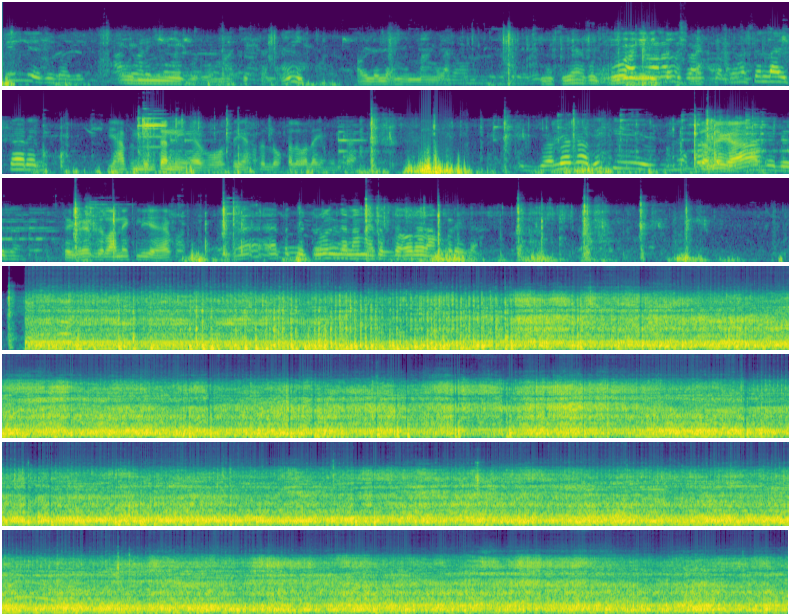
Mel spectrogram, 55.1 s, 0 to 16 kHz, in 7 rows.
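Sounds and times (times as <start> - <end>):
burner roaring: 23.8 - 55.0
low hum: 23.8 - 55.0.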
